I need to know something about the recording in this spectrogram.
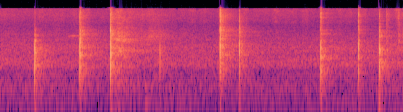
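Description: A stick of chalk tapping against a chalkboard with each stroke of handwriting: a string of sharp, irregular taps.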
